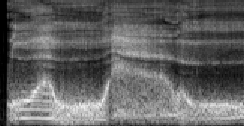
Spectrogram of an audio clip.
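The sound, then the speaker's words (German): A voice imitates an airplane toilet flush, a loud, continuous whooshing rush with rising and falling pitch sweeps, lasting a couple of seconds without words. “Wenn man im Flugzeug ist, ne, ja, und abspült, ne, das ist dieses...”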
